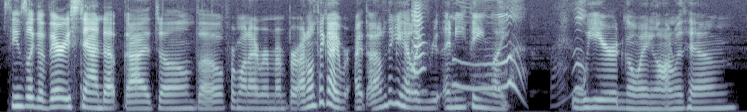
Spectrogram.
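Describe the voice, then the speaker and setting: A woman chatting casually on a livestream in a cute, gushing anime-streamer way, with slangy, expressive exclamations. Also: mid-range voice, brisk, a little hiss or hum. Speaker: VTuber artist and livestreamer.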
